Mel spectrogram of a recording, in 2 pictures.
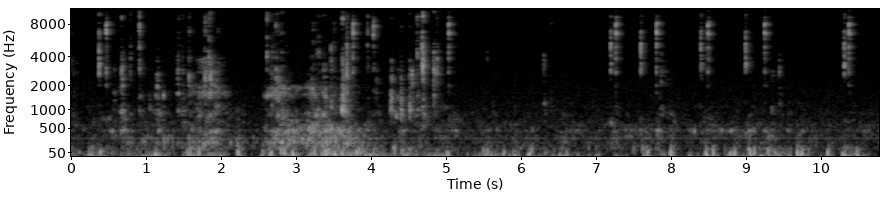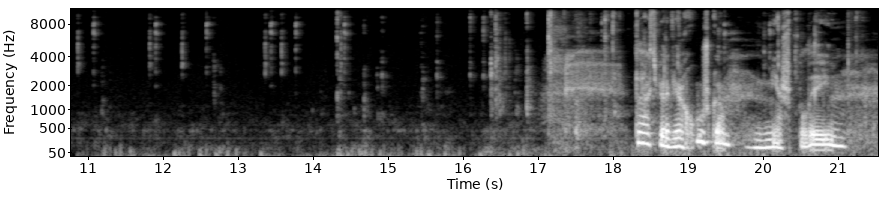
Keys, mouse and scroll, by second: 0.6-1.5 scroll down 8, 0.9 Tab, 1.5-1.9 shift+middle drag, 1.9 scroll up 2, 2.8 Tab, 2.8 scroll up 3, 3.4 ctrl+r, 4.4 1, 5.0 click, 6.3 g, 7.8 click, 7.8 g, 9.2 click, 9.3 g, 11.0 click, 11.1 g, 12.5 click, 12.6 g, 13.7 click, 14.0 g, 14.6 z, 14.8 scroll down 1, 14.9-16.7 middle drag, 16.7 KP_1, 17.4 z, 17.6 shift+middle click, 18.0 scroll down 1, 18.0 Tab, 18.5 click, 20.1 shift+a, 20.2-20.8 scroll down 10, 20.8 g.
